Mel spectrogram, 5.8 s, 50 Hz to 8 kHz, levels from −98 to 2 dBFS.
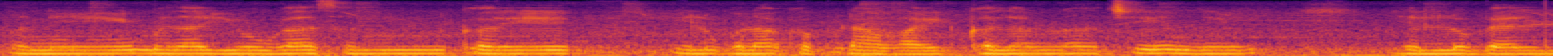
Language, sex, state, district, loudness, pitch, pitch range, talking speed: Gujarati, female, Maharashtra, Mumbai Suburban, -16 LUFS, 185 Hz, 180-190 Hz, 155 wpm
